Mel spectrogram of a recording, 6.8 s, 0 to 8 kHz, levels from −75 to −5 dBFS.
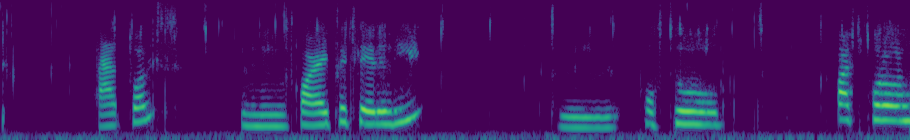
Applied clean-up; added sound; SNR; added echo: neural diffusion model UNIVERSE++.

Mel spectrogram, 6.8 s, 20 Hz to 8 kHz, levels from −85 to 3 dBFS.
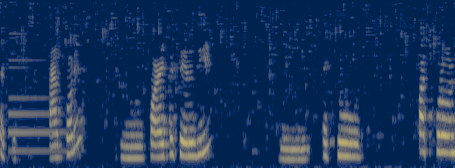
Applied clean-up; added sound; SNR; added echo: classical method Wiener filter.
